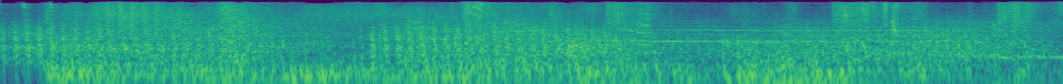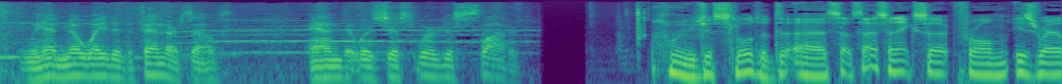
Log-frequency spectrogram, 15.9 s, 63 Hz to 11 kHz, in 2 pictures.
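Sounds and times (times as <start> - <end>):
machine gun fire: 0.0 - 8.1
heavy cannon booms: 0.2 - 8.2
high whistling tone: 4.8 - 12.0
speech: 8.3 - 12.0, 13.0 - 15.9.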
